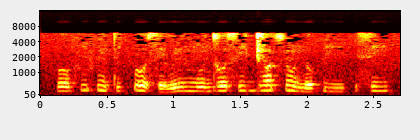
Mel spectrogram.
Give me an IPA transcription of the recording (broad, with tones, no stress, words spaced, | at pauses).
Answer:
o˧fi˦fĩ˦˨ ti˨˦k͡po˦˨se˨ lĩ˧ mũ˧do˦si˦ d͡ʒɔ̃˦sũ˦˨no˨˦k͡pi˧ | si˧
